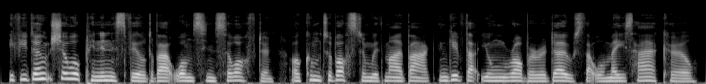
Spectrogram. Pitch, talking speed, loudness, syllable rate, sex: 170 Hz, 270 wpm, -17 LUFS, 5.7 syllables/s, female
